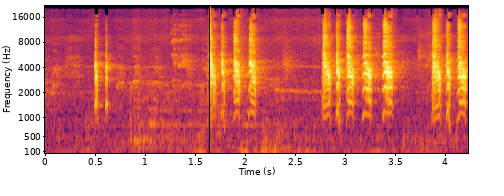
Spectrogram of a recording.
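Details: Long-tailed shrike singing, recorded at a home in a densely populated neighbourhood. Harsh, scratchy bursts of notes come in quick clusters, separated by short pauses. A quiet low hum sits underneath.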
